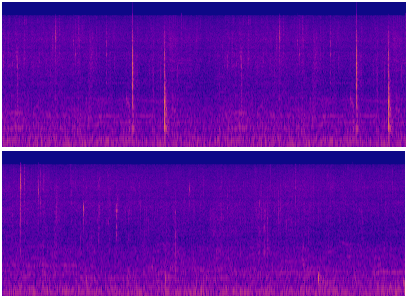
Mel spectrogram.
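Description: A metal press clanks sharply against a griddle.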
